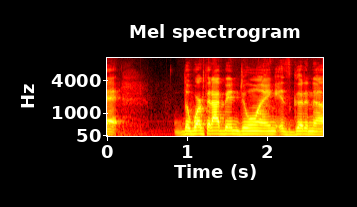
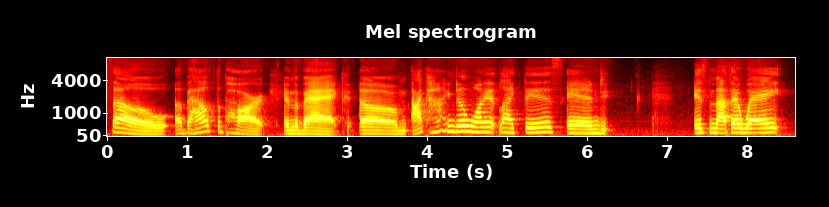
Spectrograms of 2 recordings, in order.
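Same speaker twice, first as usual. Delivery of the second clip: sassy drag queen; 5 semitones higher, 4 dB louder, slower than usual. Retold or imitated. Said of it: "and I'm like".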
